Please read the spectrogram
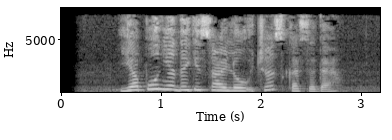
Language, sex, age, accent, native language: Uzbek, female, 19-29, Farg'ona, Uzbek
